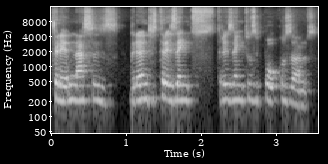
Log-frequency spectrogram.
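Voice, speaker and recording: Very slow, somewhat breathy speech from a woman at a fairly high pitch. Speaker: librarian giving a talk. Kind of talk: lecture. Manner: halting, many fillers and restarts.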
